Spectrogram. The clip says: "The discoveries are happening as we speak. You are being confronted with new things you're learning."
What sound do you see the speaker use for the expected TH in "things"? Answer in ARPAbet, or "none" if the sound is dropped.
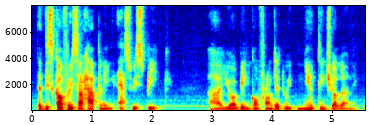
T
